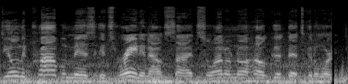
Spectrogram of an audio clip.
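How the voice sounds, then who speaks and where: A man talking at a very fast pace, dry with no echo, amid loud background noise. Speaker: family vlogger. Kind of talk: casual vlog chat. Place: car. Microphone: phone near.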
